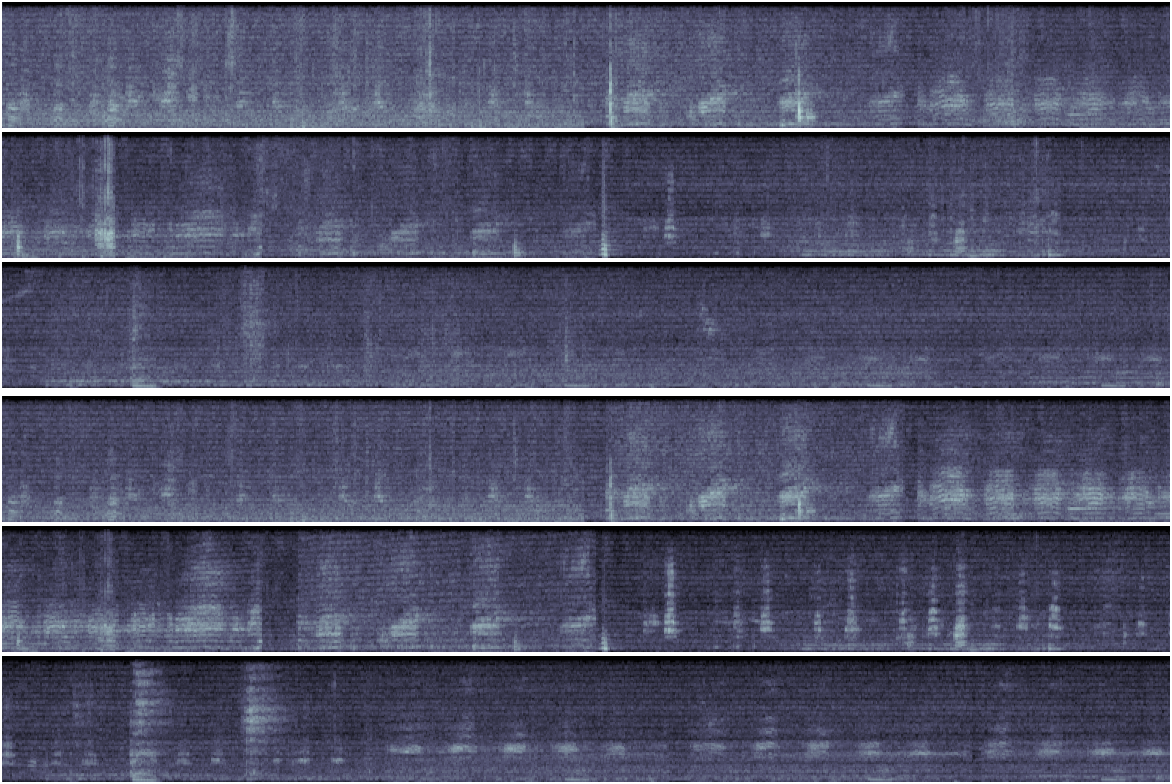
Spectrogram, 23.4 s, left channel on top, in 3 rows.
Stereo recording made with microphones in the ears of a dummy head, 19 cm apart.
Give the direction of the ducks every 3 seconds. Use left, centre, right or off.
left, centre, right, right, right, right, right, right.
